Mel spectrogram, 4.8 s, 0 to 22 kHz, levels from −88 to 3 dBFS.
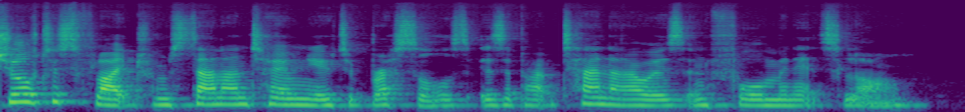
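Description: Nothing stood out on listening to this recording of speech.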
